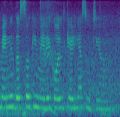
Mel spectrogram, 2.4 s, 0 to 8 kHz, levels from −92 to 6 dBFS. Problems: background sounds at intervals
